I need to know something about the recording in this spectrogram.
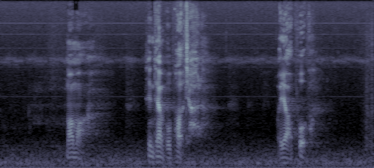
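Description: A man speaks in a relaxed, amused voice nearby.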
